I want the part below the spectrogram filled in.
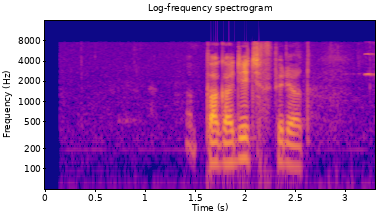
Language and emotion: Russian, neutral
